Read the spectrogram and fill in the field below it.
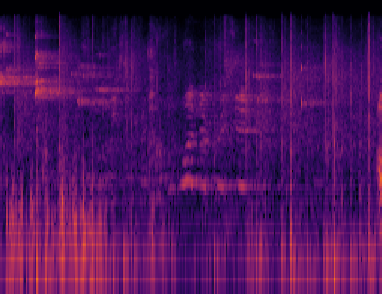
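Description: A basketball bounces on a wooden court in an echoing gym.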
